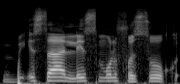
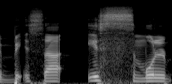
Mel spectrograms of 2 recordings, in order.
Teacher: اس کلمے میں لام سے پہلے اور لام کے بعد دونوں الف نہ پڑھے بلکہ لام کو زیر دے کر پڑھے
